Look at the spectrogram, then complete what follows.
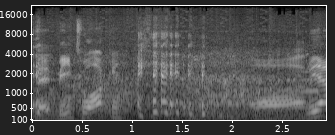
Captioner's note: laughs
